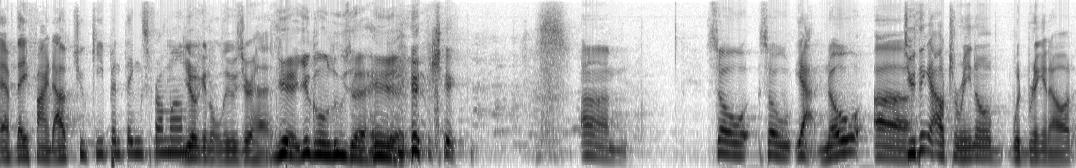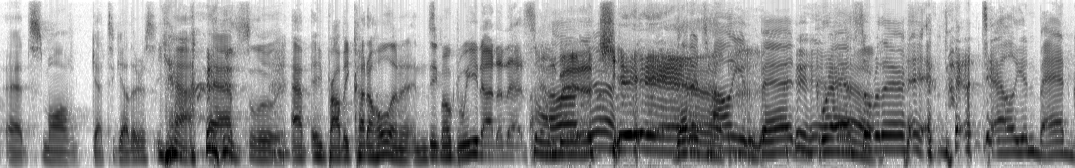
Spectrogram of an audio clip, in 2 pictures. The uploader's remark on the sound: LIVE from the Ant Hall! Recorded LIVE at the Planet Ant Podcasts official launch party.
